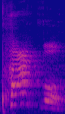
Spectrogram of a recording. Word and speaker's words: Pikeville: Up first, our musical guest is from Pikeville, Kentucky. That's how you say it, whether you like it or not.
